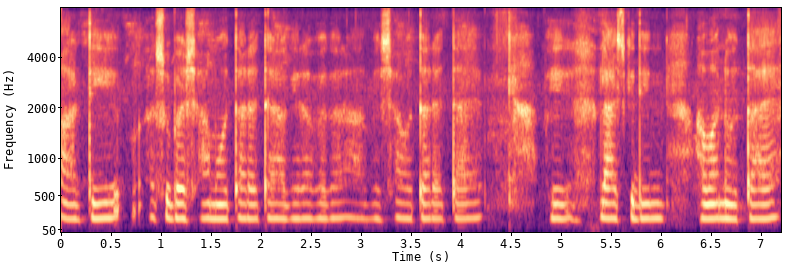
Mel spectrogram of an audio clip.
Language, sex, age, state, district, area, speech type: Hindi, female, 18-30, Uttar Pradesh, Ghazipur, urban, spontaneous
